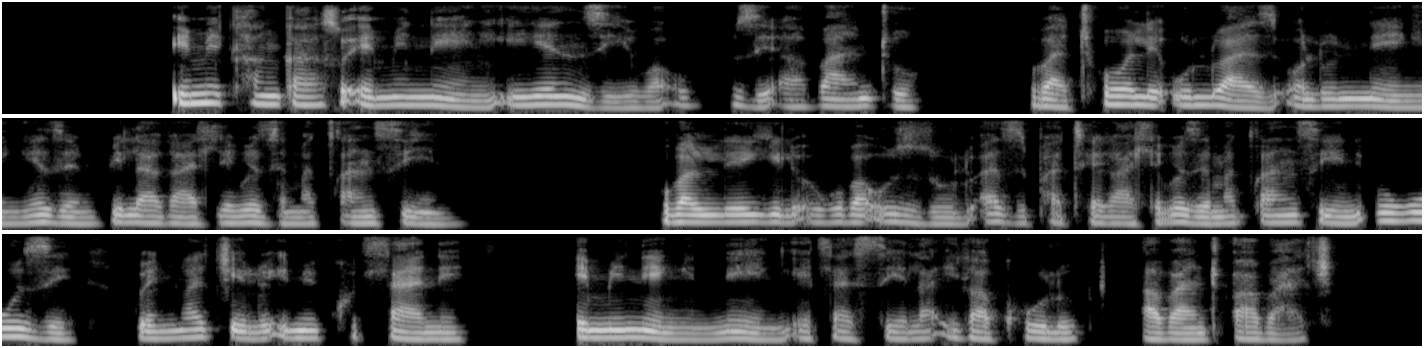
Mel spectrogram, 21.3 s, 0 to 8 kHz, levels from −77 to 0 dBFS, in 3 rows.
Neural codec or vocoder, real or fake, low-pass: none; real; 7.2 kHz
